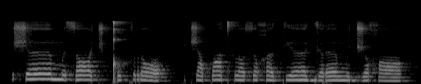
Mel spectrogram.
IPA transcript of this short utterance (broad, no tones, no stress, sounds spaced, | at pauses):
ʃ ɜː m ə s ɒː t͡ʃ ǃ ʊ k r ɔ | t͡ʃ ɑ p ɑ tʰ l ɔ s ʊ χ əː kʲ ɜː ɡʲ ɒ ɾ ɜ m ə d͡ʒ ʊ χ ɒː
